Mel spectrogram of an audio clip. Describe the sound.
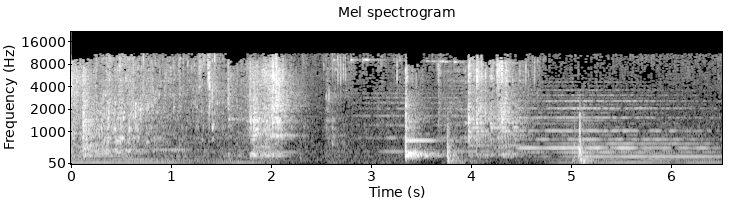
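Water drawn from a convent well by two young women in the morning: sloshing and splashing water with several hollow knocks and thuds, uneven and fairly loud, with no talk.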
